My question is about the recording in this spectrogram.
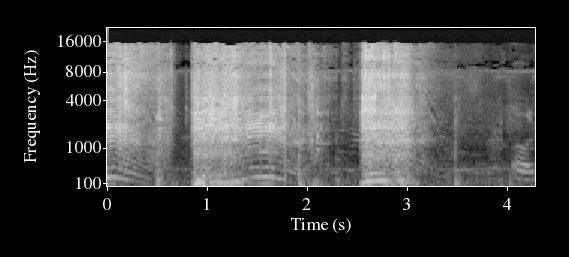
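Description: Hand-held stick blender blending chopped onion and herbs, run in three short bursts, its motor pitch rising and falling within each burst.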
